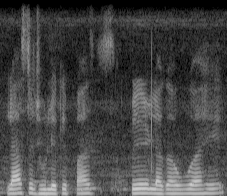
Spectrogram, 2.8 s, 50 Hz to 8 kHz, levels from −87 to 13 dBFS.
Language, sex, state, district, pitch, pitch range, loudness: Hindi, female, Madhya Pradesh, Bhopal, 175 Hz, 170-180 Hz, -15 LUFS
